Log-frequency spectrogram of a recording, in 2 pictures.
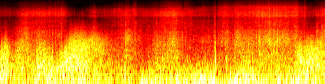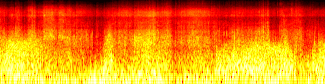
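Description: Wind rushing and buffeting over an action camera's microphone as a skier descends a groomed slope, with the scrape of skis on snow swelling every two to three seconds.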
